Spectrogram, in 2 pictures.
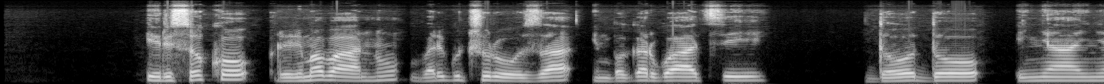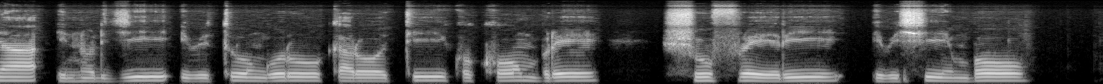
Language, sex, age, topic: Kinyarwanda, male, 18-24, finance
